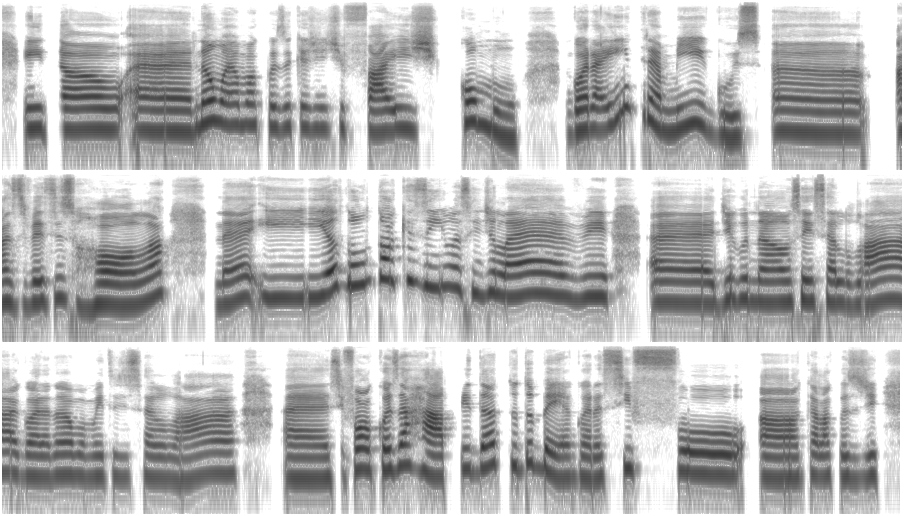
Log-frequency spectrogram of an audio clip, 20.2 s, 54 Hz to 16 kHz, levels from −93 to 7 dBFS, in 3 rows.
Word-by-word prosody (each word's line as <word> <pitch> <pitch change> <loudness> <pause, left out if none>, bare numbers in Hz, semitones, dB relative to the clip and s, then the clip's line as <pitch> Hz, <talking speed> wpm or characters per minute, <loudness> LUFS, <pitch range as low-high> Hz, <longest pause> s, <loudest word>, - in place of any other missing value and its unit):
Então, 215 0 +2
eh, 205 -1 +3
não 270 +2 +5
é 250 - +1
uma 250 0 -2
coisa 230 -2 -5
que 235 - -12
a 225 - -5
gente 220 0 -8
faz 205 +1 0 0.2
comum. 235 -12 0 0.4
Agora 215 +3 +3
entre 340 - -2
amigos, 205 -6 -1
hã, 195 -2 -1 0.2
às 200 -1 0
vezes 210 +4 -1
rola, 195 +5 +3 0.4
né, 215 +5 0
e 240 -1 -3
e 250 +2 0
eu 315 +4 +5
dou 370 0 +2
um 420 - -8
toquezinho, 425 -6 +1
assim, 315 -4 -3
de 275 +2 -3
leve, 255 -2 +2 0.3
eh, 205 -1 +1
digo: 230 +3 -2
"Não, 210 0 +1
sem 220 +1 0
celular, 205 +2 +1
agora 195 -2 -2
não 200 - -4
é 205 - +1
o - - -3
momento 195 0 -7
de 190 - -11
celular", 190 +3 -3 0.3
eh, 185 -1 0
se - - -9
for 245 - +3
uma 245 - +3
coisa 245 +4 +3
rápida, 240 +4 +3
tudo 280 +2 -2
bem, 220 -7 +1
agora 185 -1 -4
se 250 +6 -3
for 215 -4 +1
aquela 185 +1 0
coisa 190 -1 -6
de, 195 +1 -5
215 Hz, 160 wpm, -23 LUFS, 195-245 Hz, 0.4 s, não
